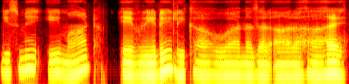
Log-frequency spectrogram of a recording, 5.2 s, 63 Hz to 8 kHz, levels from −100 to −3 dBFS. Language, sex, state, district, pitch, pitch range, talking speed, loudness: Hindi, male, Jharkhand, Ranchi, 110 Hz, 105-125 Hz, 115 wpm, -21 LUFS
